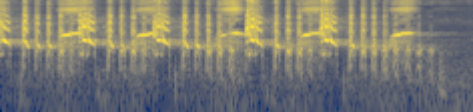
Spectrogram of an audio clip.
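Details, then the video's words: Grey francolin giving a fast, ringing series of upslurred whistles mixed with harsh clicking notes, phrase after phrase with almost no pause, ending in a fading note. "teetar ki awaz"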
